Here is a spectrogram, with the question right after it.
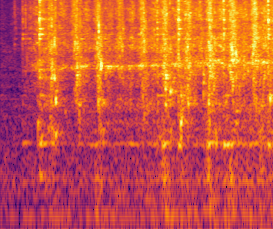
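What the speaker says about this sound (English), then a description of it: "But you just add some oil. Give that a good whisk." Whisk beating oil into a wasabi coleslaw dressing in a bowl, a quick, steady rhythmic clatter of wire against the bowl, close and loud with no talking.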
